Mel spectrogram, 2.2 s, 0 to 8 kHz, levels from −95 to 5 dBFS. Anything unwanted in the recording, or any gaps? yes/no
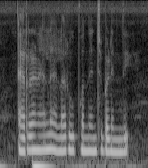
no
